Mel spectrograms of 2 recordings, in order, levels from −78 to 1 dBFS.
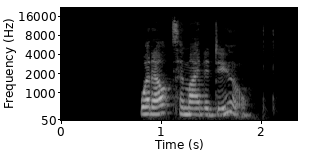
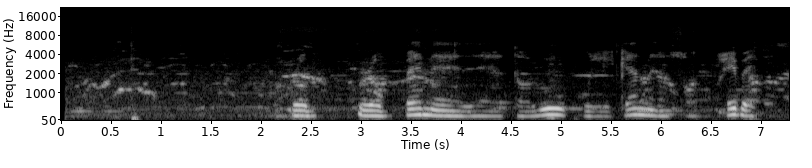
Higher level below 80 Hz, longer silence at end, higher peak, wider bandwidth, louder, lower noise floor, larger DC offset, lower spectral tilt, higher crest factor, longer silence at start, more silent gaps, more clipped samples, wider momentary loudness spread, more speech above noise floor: second, -76 dBFS vs -56 dBFS; first, 0.45 s vs 0 s; second, -16 dBFS vs -8 dBFS; first, 14 kHz vs 10.5 kHz; second, -31 LUFS vs -25 LUFS; first, under -90 dBFS vs -50 dBFS; neither; second, -3.5 dB/octave vs -8.5 dB/octave; about the same, 18 dB vs 18 dB; first, 0.8 s vs 0.1 s; neither; neither; second, 12 LU vs 19 LU; first, over 59 dB vs 26 dB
